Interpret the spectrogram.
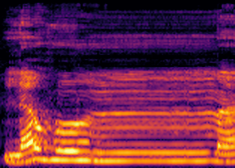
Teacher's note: الف مدہ کو ایک الف کے برابر کھینچ کر پڑھیں گے · میم ساکن کے بعد میم آ رہا ہے اس لیے میم کو میم سے ملا کر غنہ کے ساتھ پڑھیں گے، اس کو ادغام شفوی کہتے ہیں.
